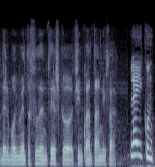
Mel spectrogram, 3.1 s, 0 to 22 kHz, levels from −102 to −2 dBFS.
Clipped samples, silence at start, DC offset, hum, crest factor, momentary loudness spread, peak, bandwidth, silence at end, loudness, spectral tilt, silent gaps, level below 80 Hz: under 0.1%; 0 s; under 0.1%; none; 20 dB; 6 LU; -12 dBFS; 13.5 kHz; 0 s; -31 LUFS; -5.5 dB/octave; none; -60 dBFS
